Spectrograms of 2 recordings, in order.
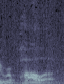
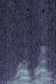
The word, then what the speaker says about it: Rapala: And because I'm from the Midwest, originally from there, I learned to say Rapala, but the family name is Rapala. – Rapala is the way they pronounce it.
